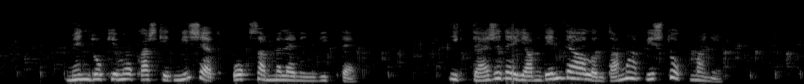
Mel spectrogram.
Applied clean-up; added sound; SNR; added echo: classical method log-MMSE.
